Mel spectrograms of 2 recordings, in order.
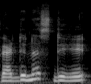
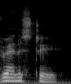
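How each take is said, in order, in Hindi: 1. हर अक्षर बोला जाता है, पहले d सहित। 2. पहला d और बीच का स्वर छोड़ दिया जाता है। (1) "इसको हम वेडनेसडे कहते हैं बहुत से लोग" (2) "लेकिन ये होता है वेनसडे"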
